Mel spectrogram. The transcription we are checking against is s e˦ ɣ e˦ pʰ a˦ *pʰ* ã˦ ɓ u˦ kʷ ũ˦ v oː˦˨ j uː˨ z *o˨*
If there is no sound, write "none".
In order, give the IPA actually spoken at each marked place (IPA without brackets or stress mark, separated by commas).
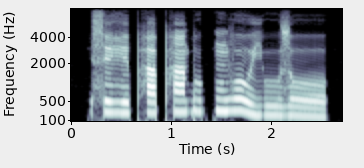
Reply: pʰ, oː˨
